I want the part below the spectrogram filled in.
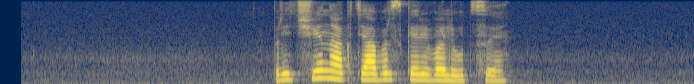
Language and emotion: Russian, neutral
